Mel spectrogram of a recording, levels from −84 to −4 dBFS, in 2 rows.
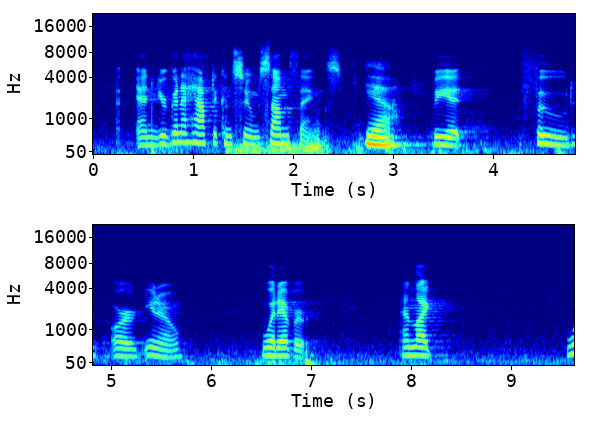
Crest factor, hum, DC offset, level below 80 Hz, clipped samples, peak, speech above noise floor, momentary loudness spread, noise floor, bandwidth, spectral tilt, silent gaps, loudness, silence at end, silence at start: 22 dB; none; under 0.1%; -54 dBFS; under 0.1%; -18 dBFS; 25 dB; 19 LU; -62 dBFS; 19 kHz; -5.5 dB/octave; none; -39 LUFS; 0 s; 0.05 s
